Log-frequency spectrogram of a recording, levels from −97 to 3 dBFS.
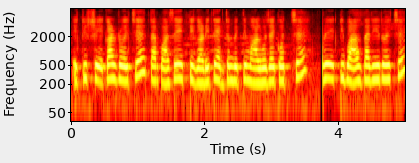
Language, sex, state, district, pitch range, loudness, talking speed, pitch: Bengali, female, West Bengal, Dakshin Dinajpur, 235-270 Hz, -19 LUFS, 200 wpm, 250 Hz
